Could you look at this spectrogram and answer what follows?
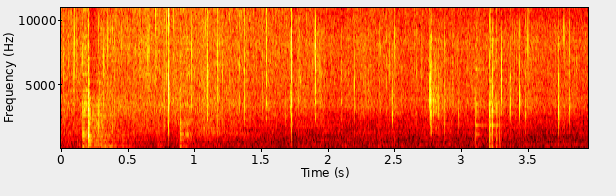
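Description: French toast sizzles steadily in a frying pan, with a constant hiss broken by sharp pops and crackles, close and fairly loud with no voices.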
